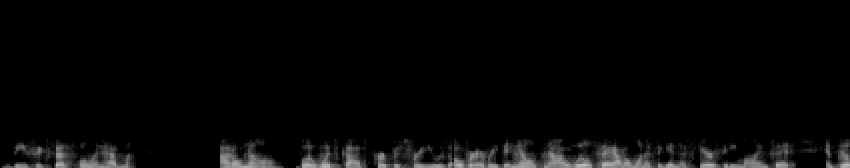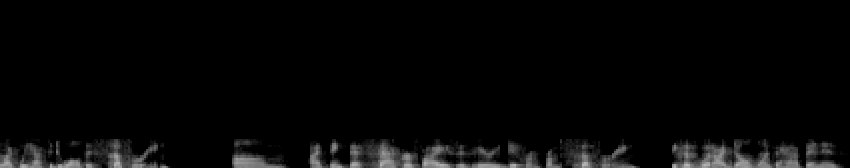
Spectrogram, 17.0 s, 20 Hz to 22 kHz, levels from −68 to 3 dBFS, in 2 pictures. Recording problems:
garbled, watery; badly; nothing above 3 kHz

